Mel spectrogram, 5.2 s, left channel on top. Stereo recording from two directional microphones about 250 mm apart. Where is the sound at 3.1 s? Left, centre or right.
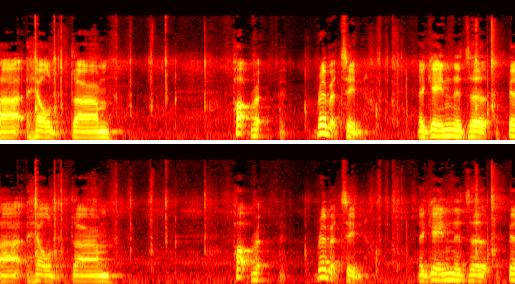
Left.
